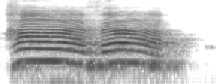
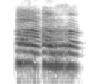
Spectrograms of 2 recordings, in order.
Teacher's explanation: ujung lidah kita bertemu dengan pangkal gigi seri gigi dalam yang di atas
